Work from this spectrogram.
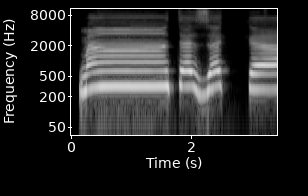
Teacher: नून साकिन पे इख्वा माल गुन्ना होगा, मा खींचना भी है, ठीक है, नाक में, और नून साकिन के आवाज को छुपाना है, मन नहीं पढ़ना।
